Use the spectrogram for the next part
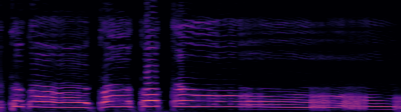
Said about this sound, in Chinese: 听见鸡叫的声音，它的口水流了出来。于是，狐狸顺着声音四处找公鸡，找啊找啊，终于在不远处的树枝上看到了正在打鸣的公鸡。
